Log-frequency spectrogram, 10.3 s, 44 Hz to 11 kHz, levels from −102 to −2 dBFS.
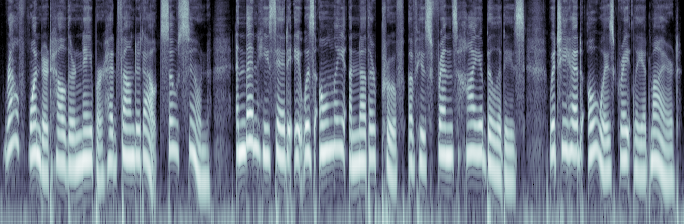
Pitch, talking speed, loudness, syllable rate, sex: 215 Hz, 180 wpm, -17 LUFS, 4.8 syllables/s, female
